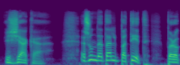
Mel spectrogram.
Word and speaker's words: haka: El secret està en la pronunciació. La H en maori es pronuncia com una jaca suau, com la nostra. Per tant, no es diu haka, es diu jaka.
